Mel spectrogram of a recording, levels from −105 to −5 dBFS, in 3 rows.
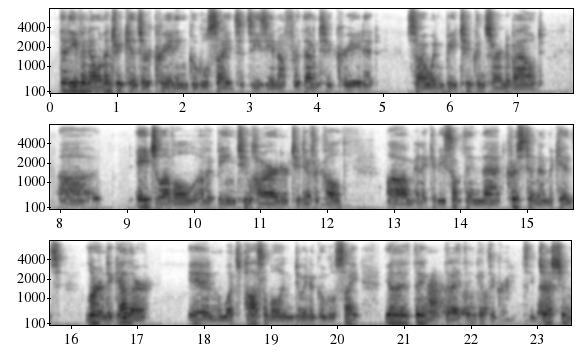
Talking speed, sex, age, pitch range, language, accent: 165 wpm, male, 40-59, 115-135 Hz, English, American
